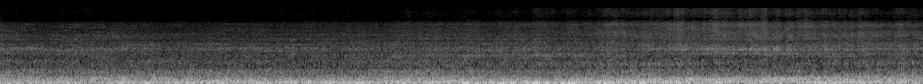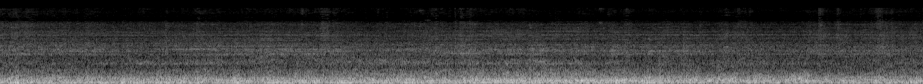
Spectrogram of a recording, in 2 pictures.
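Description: Freight train's autorack and tank cars rolling past close by: a steady, loud rumble of steel wheels on the rails.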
